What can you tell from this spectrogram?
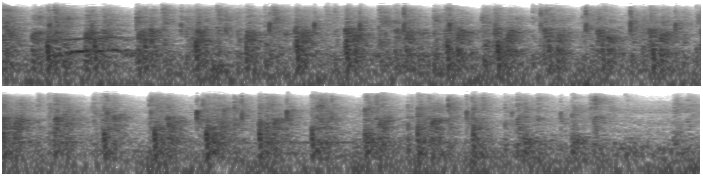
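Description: A small audience applauding with dense, irregular hand claps, and one voice cheering briefly near the start.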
